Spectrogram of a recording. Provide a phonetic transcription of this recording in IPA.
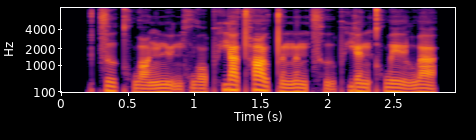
t͡sɹ̩˥˨kʰwɑ˨˦ŋn̪y̰˨˩nxwɔ˨˦ pʰjä˥˨t̪ʰɑ˥˨ʊ̯ t̪ə˨˦nə˨˦nt͡sʰɹ̩˨˩pʰjɛ˥˨n kʰwe˥˨ɪ̯lwä˥˨

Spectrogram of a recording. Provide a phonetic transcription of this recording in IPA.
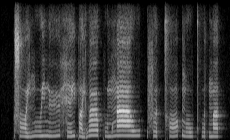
sɔː˨˩jŋuː˨˧jn̪yː˨˥he˨˥j pɐ˨˩jwœː˥kʷɐ˨˧mŋaː˥w | fɵ˨t̚t̪ʰɔː˨˥k̚ ŋo˨wkʷʰɐ˨t̚ mɐ˨k̚

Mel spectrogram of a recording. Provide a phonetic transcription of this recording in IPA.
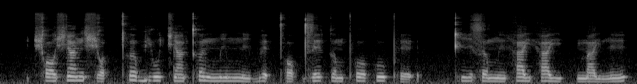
t͡ɕʰɔ˧ɕã˦n ɕɔ˨t̚ t̪ʰə˥˧ bju˧ t͡ɕã˧kʰə˥˧n mi˧mn̪i˨˩be˦ʔ t̪ʰɔ˨p̚d͡ze˦kə˧m pʰo˥˧ku˥˧pʰe˨ʔ | kʰi˧sə˧ mĩ˨˩ha˥˧jha˥˧j | ma˨˩jn̪ĩ˨˦

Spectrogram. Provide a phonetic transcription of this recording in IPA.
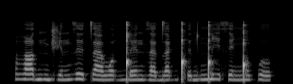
ðˤidnd͡ʒɘ nzɘtaβɔ ɡ͡ǃɛnzadaǃʼɘd ŋ͡ǃiseŋ͡ǃupo

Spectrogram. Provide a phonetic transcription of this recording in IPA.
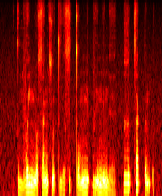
t̪ə̤˨˩mvə˧jɲɔ˧˩ sa˨˦ŋsṵ˧˨ə̯t̪i̤˨˩ə̯sə˦˥t̚ t̪ɔ˨˦mɲə˦˥t̚ vḭ˧˥ni˨˦nɛ̤˨˩ | ɣə˦˥t̚sa˦˥k̚ʔə̰˧˨nʔ

